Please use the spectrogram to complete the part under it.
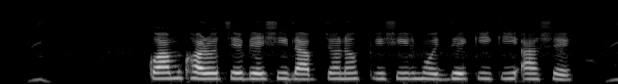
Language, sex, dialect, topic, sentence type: Bengali, female, Rajbangshi, agriculture, question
